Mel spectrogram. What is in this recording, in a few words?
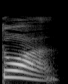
"duan4", chinese; 段; (lượng từ) khoảng, quãng; Giáo trình chuẩn HSK3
